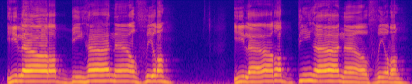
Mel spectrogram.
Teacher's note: Dha-nya dibaca tebal sekalipun kasrah.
